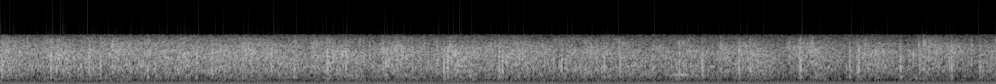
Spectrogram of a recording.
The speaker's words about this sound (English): Brother, this crowd around here cheers like their team won the Super Bowl when somebody gets saved. When somebody comes up out of the baptistry.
